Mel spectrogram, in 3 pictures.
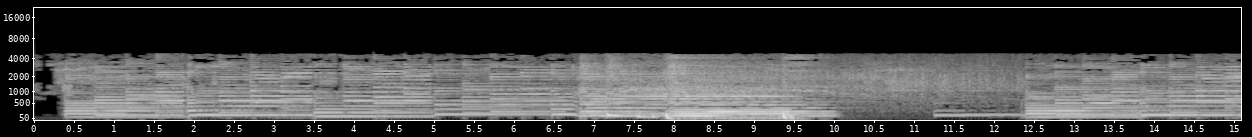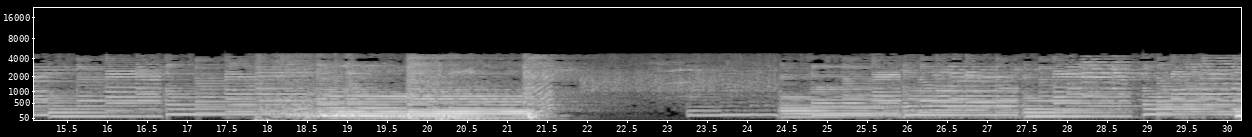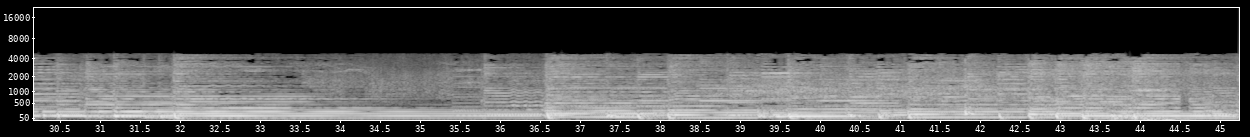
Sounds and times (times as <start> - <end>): Electric guitar: 0.0 - 45.2.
